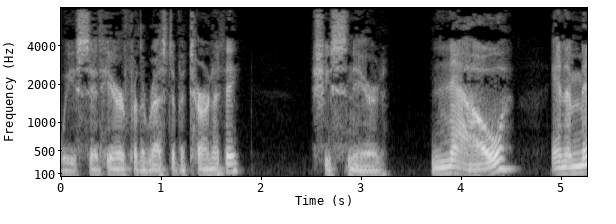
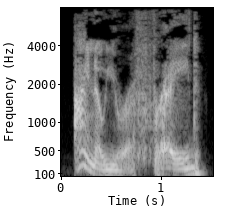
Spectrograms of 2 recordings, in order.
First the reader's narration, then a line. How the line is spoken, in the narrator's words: she spat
